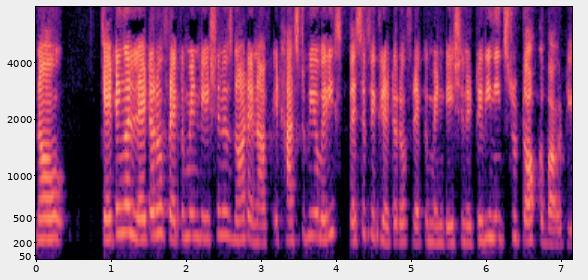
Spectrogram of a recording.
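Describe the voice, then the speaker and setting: Fairly quick speech from a woman with an Indian accent, high pitch, ordinary pitch variation and a dry, close sound with no echo. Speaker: doctor, medical graduate. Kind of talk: interview. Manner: hesitant fillers.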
